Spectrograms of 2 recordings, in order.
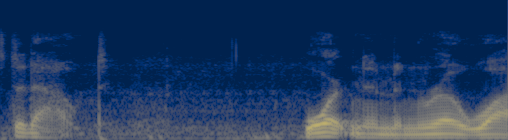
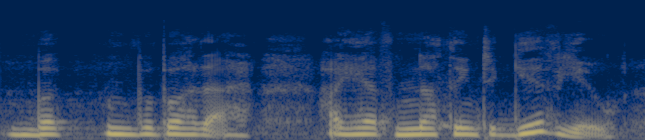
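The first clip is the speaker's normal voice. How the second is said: frightened toad stammer; 10 semitones higher, 4 dB louder than usual. Acted. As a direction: stumble the words out, scared. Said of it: "stammered Wharton".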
